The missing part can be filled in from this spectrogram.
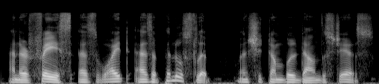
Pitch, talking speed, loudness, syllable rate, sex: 110 Hz, 235 wpm, -19 LUFS, 5.5 syllables/s, male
